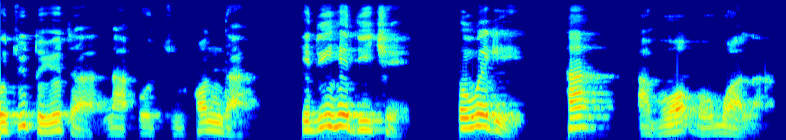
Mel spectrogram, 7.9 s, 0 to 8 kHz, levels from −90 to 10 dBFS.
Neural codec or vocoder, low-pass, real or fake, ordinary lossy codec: none; 7.2 kHz; real; none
